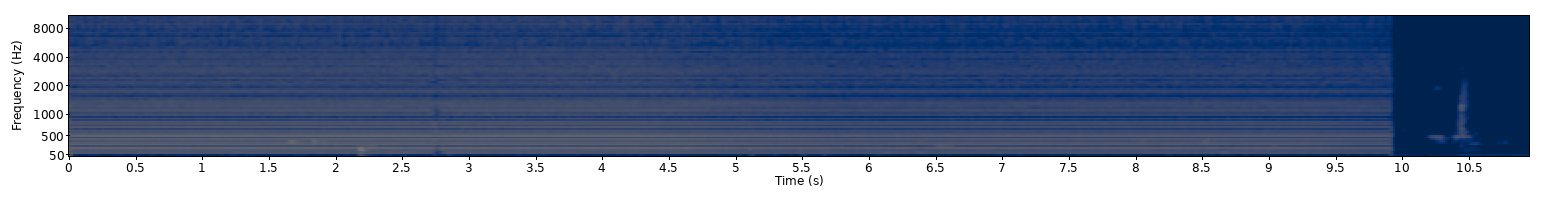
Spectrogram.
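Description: A steady, loud electrical buzz of interference on the line, with a rich harmonic hum, drones continuously for about ten seconds, then cuts off abruptly, leaving a few faint scattered sounds.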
